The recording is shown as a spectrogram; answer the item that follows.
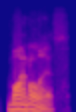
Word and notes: monolith: American English

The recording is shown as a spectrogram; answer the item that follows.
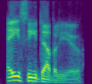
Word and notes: ACW: British English

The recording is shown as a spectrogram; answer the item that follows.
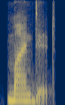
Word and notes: minded: Indian

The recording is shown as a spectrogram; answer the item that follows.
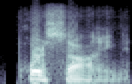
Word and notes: porcine: American English

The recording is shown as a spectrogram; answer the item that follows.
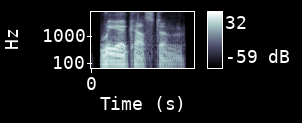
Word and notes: reaccustom: British English

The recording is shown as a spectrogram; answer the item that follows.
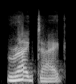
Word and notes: ragtag: Indian

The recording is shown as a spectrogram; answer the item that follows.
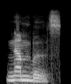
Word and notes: numbles: Indian

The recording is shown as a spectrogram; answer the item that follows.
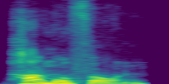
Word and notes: homophone: Indian

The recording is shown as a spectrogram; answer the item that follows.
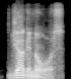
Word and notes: Juggernaut: British English

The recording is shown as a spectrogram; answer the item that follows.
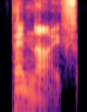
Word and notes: penknife: British English

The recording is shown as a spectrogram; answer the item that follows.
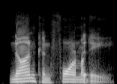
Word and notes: nonconformity: American English

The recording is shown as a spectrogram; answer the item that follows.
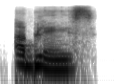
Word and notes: ablaze: Indian

